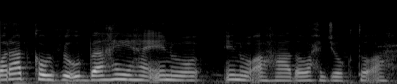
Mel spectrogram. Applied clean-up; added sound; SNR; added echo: none; none; none; none.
